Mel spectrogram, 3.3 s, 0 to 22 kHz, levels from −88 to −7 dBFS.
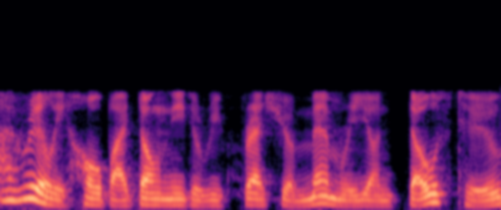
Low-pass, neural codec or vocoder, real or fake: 3.6 kHz; none; real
